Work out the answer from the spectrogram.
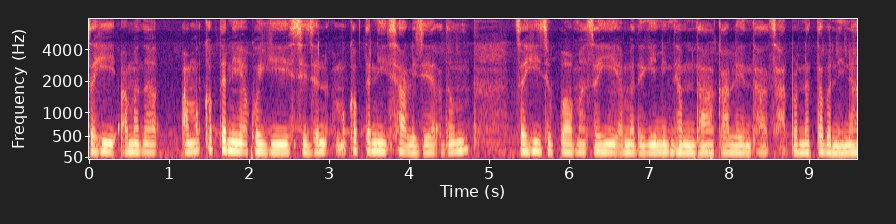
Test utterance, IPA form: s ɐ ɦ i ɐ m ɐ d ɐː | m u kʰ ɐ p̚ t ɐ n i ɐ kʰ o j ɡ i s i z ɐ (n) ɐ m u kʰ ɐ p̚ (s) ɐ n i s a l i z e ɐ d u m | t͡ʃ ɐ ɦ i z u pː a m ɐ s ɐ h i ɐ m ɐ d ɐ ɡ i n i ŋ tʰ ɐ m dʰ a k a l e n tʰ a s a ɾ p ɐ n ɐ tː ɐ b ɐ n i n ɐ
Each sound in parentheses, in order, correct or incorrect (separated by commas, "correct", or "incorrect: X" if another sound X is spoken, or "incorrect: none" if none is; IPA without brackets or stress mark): correct, incorrect: t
